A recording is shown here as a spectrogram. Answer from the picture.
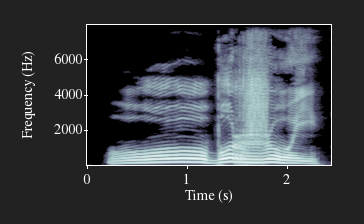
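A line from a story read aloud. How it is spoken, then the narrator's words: Drawled. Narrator (Russian): протянул Петрович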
